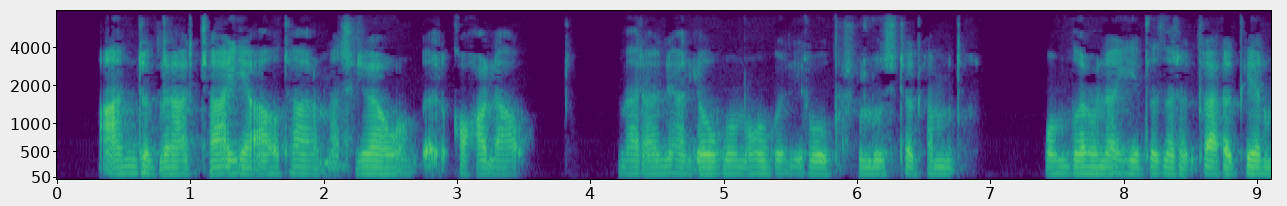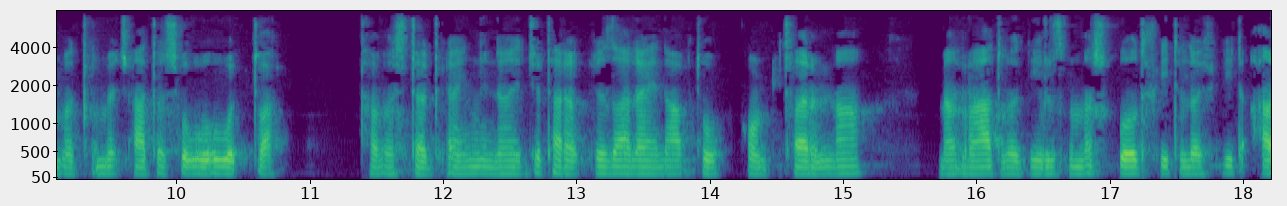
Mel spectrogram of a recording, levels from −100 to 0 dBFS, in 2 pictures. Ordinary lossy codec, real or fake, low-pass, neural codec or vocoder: MP3, 32 kbps; fake; 7.2 kHz; autoencoder, 22.05 kHz, a latent of 192 numbers a frame, VITS, trained on one speaker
